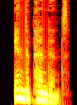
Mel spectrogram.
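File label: "independent", American English, female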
